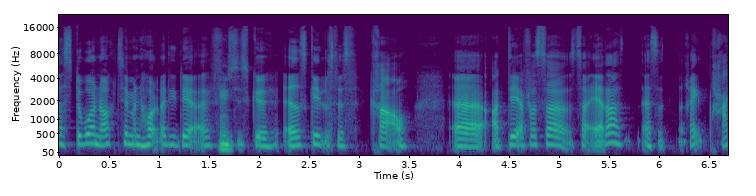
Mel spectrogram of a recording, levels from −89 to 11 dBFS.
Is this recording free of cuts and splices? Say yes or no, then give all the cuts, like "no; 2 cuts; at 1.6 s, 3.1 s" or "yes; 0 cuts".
yes; 0 cuts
